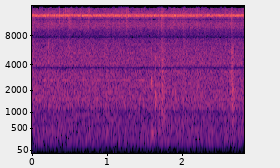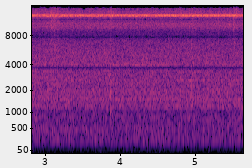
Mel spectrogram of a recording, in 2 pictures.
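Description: Steady background hiss with a few light clicks of a fork against a plastic takeout tray, two close together a little over a second and a half in and one more about a second later.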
